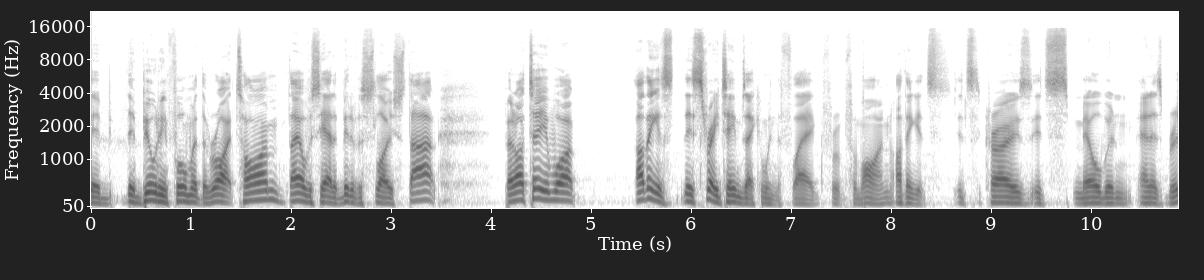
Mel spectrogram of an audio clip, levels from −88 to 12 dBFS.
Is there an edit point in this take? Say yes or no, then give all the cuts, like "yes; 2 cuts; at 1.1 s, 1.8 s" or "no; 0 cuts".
no; 0 cuts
